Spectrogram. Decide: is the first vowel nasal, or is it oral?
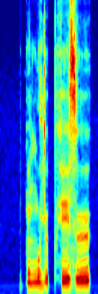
nasal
